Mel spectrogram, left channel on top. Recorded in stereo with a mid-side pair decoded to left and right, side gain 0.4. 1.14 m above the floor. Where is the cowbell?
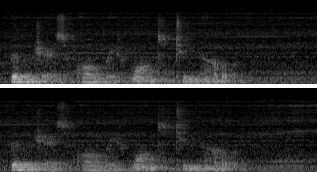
I don't hear a cowbell.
